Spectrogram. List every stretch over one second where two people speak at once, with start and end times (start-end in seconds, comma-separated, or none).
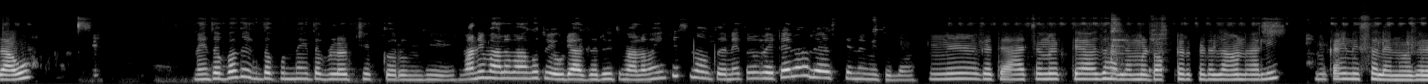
none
